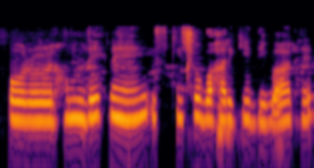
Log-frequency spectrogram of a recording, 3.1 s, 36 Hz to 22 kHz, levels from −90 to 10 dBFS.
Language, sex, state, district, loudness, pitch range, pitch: Hindi, female, Uttar Pradesh, Jyotiba Phule Nagar, -17 LUFS, 225-250 Hz, 235 Hz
